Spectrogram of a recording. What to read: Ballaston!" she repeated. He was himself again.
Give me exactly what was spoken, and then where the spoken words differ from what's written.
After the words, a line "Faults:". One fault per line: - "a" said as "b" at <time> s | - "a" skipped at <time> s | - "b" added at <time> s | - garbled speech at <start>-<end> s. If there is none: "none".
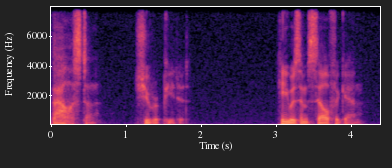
Ballaston!" she repeated. He was himself again.
Faults:
none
